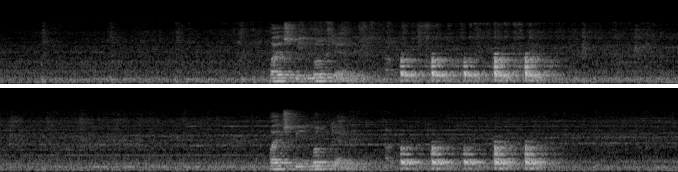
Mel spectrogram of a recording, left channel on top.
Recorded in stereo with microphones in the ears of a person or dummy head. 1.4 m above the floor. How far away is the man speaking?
About 0.9 m.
